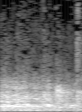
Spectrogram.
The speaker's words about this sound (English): I once heard, why are you clapping? Okay, whatever.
